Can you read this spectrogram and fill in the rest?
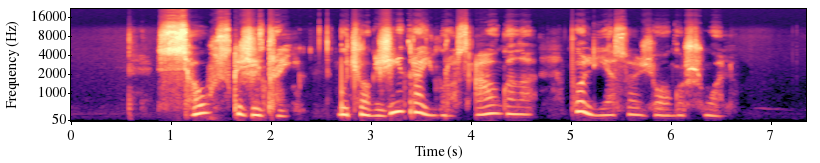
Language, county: Lithuanian, Vilnius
